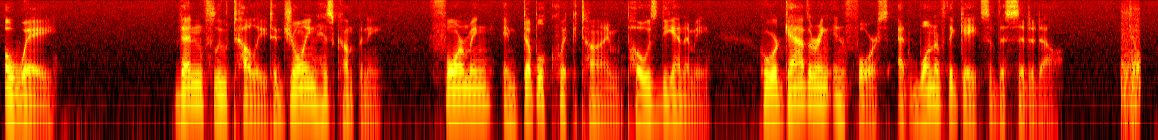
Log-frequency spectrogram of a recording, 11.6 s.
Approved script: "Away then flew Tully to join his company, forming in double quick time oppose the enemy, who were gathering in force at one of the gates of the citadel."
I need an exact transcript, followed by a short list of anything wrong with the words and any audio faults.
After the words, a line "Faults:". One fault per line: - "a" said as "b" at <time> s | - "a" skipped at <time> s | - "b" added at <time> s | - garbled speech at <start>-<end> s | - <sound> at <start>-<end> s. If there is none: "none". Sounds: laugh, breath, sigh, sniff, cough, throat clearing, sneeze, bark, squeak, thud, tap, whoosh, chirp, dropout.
"Away then flew Tully to join his company, forming in double quick time oppose the enemy, who were gathering in force at one of the gates of the citadel."
Faults:
- laugh at 11.2-11.4 s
